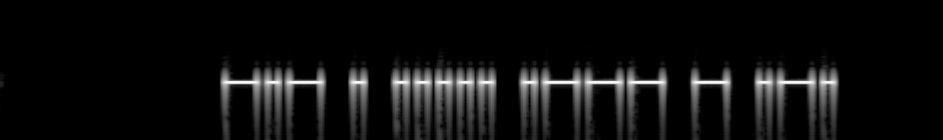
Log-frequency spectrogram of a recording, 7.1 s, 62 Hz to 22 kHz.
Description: Morse code, heard as a keyed tone, about 15 wpm, 700 Hz. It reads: KE5JTR
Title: USA Call Signs - 6 Characters - Repeated 3x - 15wpm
